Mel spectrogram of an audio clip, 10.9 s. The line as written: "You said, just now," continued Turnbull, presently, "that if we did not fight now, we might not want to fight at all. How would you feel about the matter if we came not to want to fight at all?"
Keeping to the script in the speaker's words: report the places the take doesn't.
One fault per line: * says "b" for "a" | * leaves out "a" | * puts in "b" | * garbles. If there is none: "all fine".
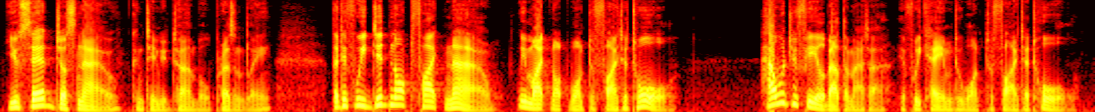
* leaves out "not"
